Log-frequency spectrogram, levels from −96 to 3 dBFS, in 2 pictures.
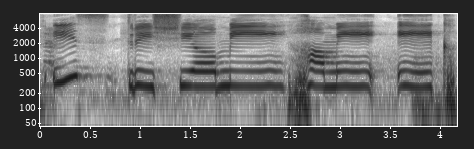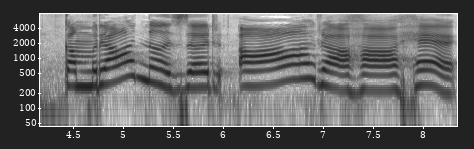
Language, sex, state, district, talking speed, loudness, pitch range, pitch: Hindi, male, Punjab, Fazilka, 70 wpm, -13 LUFS, 265-295 Hz, 280 Hz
